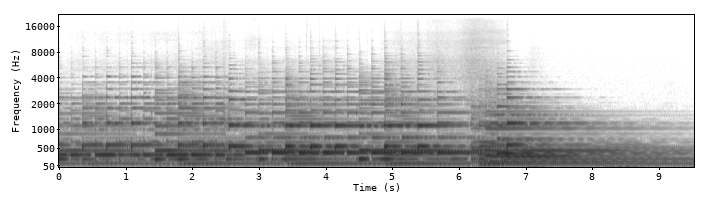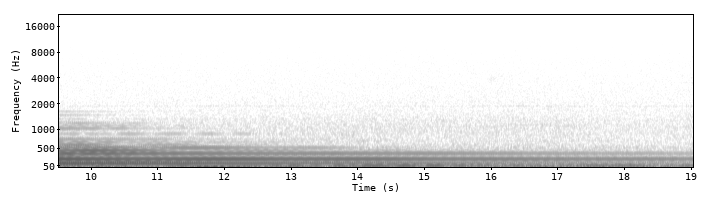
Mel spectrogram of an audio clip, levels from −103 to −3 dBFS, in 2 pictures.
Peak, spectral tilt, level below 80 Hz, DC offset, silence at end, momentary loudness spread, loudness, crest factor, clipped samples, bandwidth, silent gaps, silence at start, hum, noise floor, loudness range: -10 dBFS; -9 dB/octave; -60 dBFS; under 0.1%; 4.3 s; 23 LU; -27 LUFS; 20 dB; under 0.1%; 6.6 kHz; none; 0 s; none; -60 dBFS; 22 LU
